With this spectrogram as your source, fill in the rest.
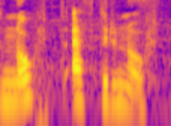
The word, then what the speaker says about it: Nótt eftir nótt: how long I've visited so why don't you pronounce it form it's called North afternoon off it means night by night or night after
